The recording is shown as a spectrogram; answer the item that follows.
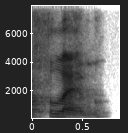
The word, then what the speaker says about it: phlegm: examples guys this says g has no business being in sign nor phlegm as far as the modern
